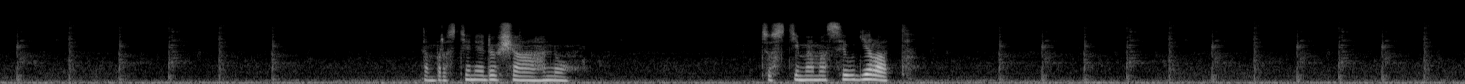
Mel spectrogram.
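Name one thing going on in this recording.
Footsteps clank steadily on metal ladder rungs.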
